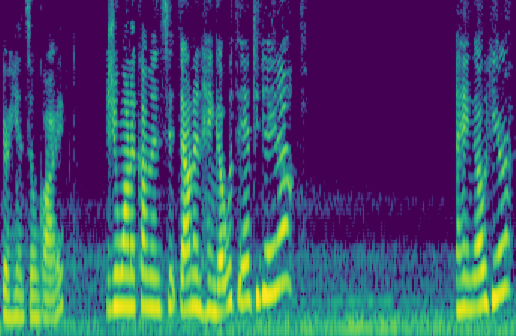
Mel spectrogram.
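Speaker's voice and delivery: soft, gentle coaxing; softly inviting, as to a beloved pet; doting pet talk. Real, not acted. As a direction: coax the dog over quietly. Coaxing pet to sit with her.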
